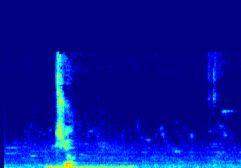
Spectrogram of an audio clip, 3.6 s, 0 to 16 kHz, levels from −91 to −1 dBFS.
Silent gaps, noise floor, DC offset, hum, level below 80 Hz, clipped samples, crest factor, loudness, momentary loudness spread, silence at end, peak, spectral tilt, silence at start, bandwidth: none; -60 dBFS; under 0.1%; none; -60 dBFS; under 0.1%; 22 dB; -37 LUFS; 28 LU; 0.15 s; -18 dBFS; -4.5 dB/octave; 0.05 s; 11.5 kHz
